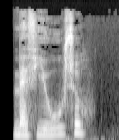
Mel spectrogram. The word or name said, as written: mafioso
